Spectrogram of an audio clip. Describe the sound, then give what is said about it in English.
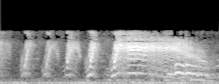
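A wind-up toy duck, just wound up, quacks: four quick, raspy quacks in a steady rhythm, then one longer, drawn-out honk, with no talking. “I was just winding up one of the ducks.”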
